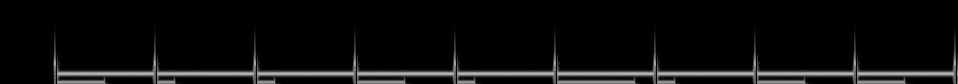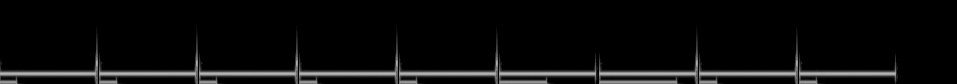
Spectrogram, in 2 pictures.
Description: Radio time signal (WWV, Colorado), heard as ticks, one a second.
